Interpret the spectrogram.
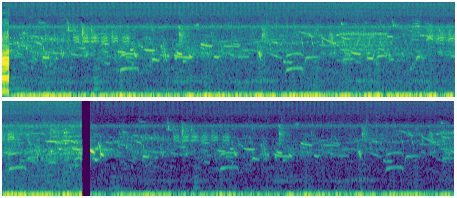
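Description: A chorus of small birds chirping and trilling, with a short rising-and-falling call that repeats every couple of seconds.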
